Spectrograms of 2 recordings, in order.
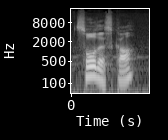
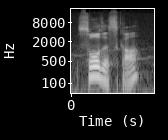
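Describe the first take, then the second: First: The pitch rises at the end. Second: The pitch rises at the end.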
